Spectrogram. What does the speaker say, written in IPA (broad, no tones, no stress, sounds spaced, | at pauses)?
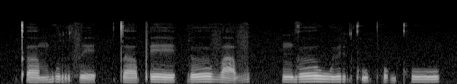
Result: kʼ ɐː m b u r f e | t ɐː pʼ e | ɾ ɵː v a v | ŋ ɡ ɵː w ʉ r kʼ u pʰ o ɡ kʰ u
